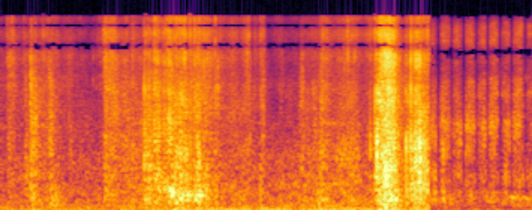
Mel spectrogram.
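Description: Old felt and cloth covering being peeled and torn off a convertible hood frame rail: rustling and tearing, with a louder rip about three seconds in. Near the end come quick, even scraping strokes on the old glued wood.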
